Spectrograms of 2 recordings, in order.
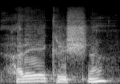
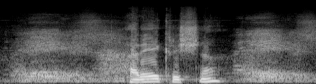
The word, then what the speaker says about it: Hare Krishna: from today's seminar and it is pronounced like this I'll say two words at a time please repeat Hare Krishna Hare Krishna Krishna Krishna are they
